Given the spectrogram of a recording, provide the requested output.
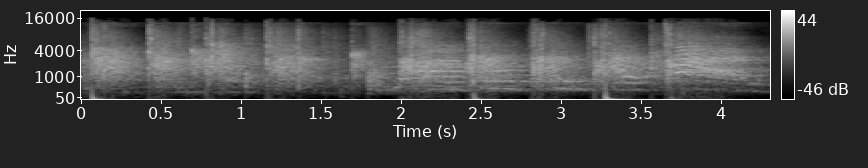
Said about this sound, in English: A big clap, another one, and a bigger one.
